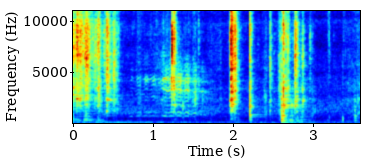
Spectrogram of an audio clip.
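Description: Goats on a farm bleat in a few short, scattered calls, close and moderately loud, over a low background hum, with brief clatter between the cries.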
